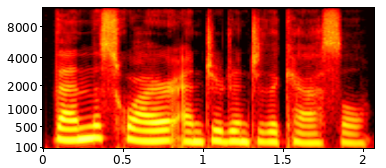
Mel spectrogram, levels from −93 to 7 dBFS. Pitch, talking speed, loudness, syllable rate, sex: 205 Hz, 205 wpm, -15 LUFS, 6.3 syllables/s, female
